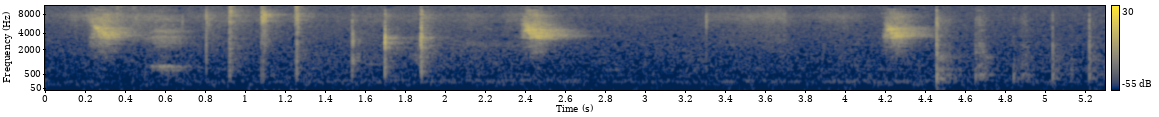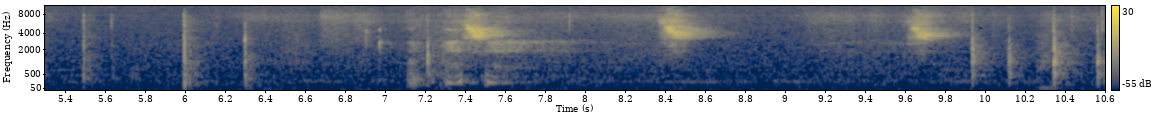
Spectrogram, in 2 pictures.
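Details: Hand-raised baby female starling begging for food after learning that a door shutting signals feeding; brief high rasping bursts at irregular intervals over sharp tapping and clicking handling noises indoors.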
